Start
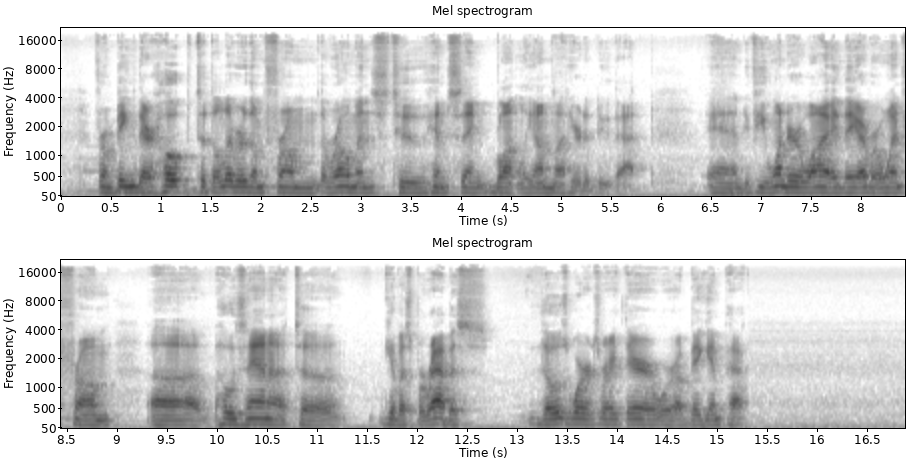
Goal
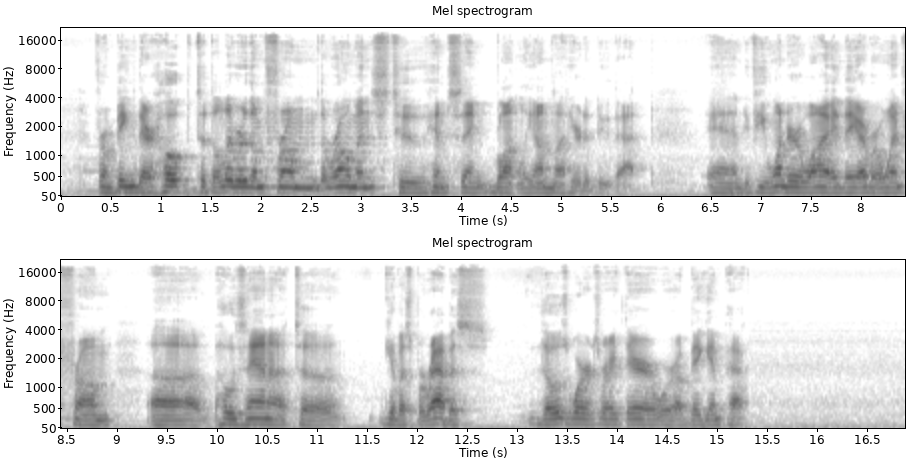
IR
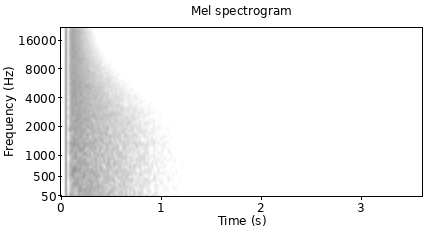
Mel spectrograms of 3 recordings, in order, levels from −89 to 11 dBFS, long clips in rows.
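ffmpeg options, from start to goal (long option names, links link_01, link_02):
-filter_complex "[0:a]asettb=1/sr,asplit=3[link_01][link_02][link_03];[link_01]atrim=end=1.654[link_04];[link_02]atrim=start=1.65:end=3.29,asetpts=PTS-STARTPTS,afade=type=in:duration=0.004:curve=qsin,afade=type=out:start_time=1.636:duration=0.004:curve=qsin,aecho=1:1:4.6:0.97,atrim=end_sample=72324[link_05];[link_03]atrim=start=3.286[link_06];[link_04][link_05]acrossfade=duration=0.004:curve1=hsin:curve2=qsin[link_07];[link_07][link_06]acrossfade=duration=0.004:curve1=qsin:curve2=hsin,volume=-7.5dB"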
